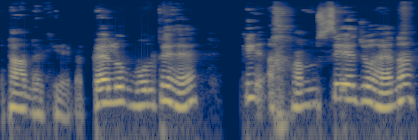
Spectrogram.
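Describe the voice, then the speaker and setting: This male teacher speaks slowly in a fairly high, mellow voice with big pitch swings as he leads a spoken English grammar lesson. He breaks things down step by step, answers his own questions to the students, spells words letter by letter, and calls the listener "brother."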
